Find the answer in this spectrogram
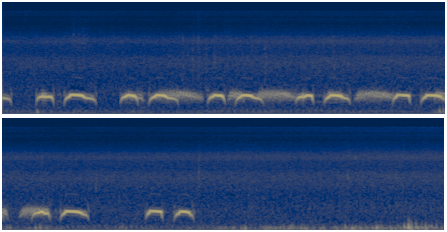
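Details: Decoy dove for trapping giving a brisk regular string of short hooked coos, about one per second, pausing briefly, then two more before faint low rustling.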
